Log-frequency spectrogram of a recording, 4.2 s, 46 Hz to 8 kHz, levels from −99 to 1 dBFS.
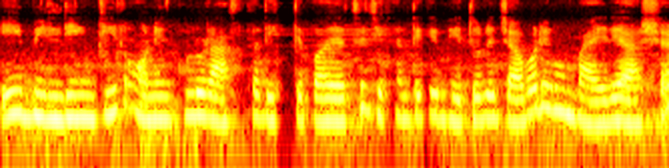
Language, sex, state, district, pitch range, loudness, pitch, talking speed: Bengali, female, West Bengal, Paschim Medinipur, 200-230 Hz, -15 LUFS, 215 Hz, 200 wpm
